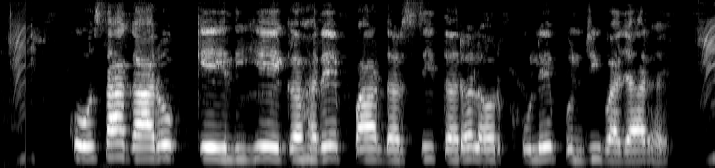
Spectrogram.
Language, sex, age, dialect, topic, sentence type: Hindi, female, 18-24, Kanauji Braj Bhasha, banking, statement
